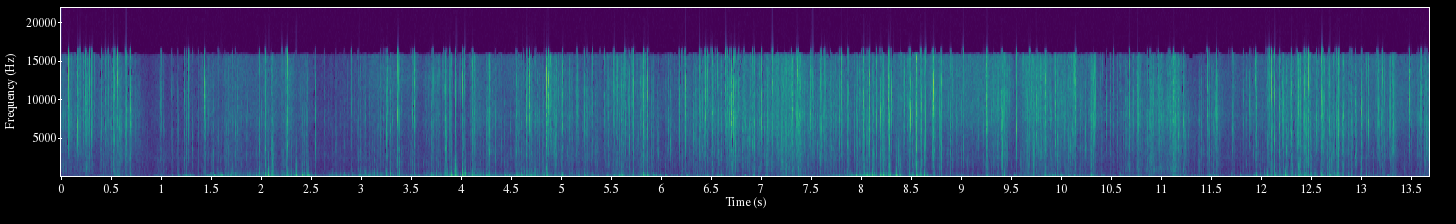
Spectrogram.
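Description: A thin green-and-white printed plastic bag wrapped around a microphone head is crumpled and scratched with long nails. The result is a close, dense crinkling and rustling, heavy in low, muffled rumble with little bright content. It swells and fades in waves, loudest around 2, 4, 8 and 12 seconds.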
